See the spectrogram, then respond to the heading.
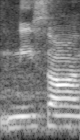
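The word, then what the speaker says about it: Nisan: Hebrew it's a mean it's pronounced Nissan like the car but it's one else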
